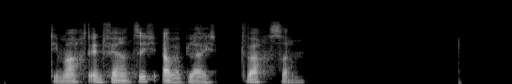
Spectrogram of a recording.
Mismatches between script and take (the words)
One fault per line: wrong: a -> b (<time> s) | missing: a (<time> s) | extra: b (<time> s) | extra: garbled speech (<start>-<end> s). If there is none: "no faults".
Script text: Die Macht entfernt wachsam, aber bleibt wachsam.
wrong: wachsam -> sich (1.4 s)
